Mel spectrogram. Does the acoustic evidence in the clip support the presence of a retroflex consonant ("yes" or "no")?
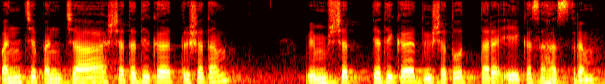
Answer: no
